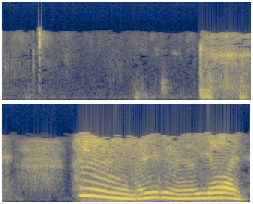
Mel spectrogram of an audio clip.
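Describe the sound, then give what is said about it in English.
A voice imitates sleepy snoring with sniffles during a nap: a few faint clicks, two raspy snorting sniffs, then a long, loud, wavering vocal snore. “He's having a sleepy nap. Sleepy nap time. With sniffles.”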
